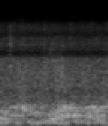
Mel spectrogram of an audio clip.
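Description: A pair of white and red Indian Bombai pigeons cooing nearby, a low soft murmuring coo sustained through a brief moment.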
